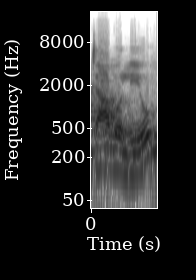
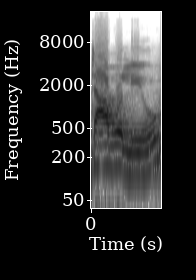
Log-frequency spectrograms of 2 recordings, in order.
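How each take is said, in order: Both takes have the same delivery.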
